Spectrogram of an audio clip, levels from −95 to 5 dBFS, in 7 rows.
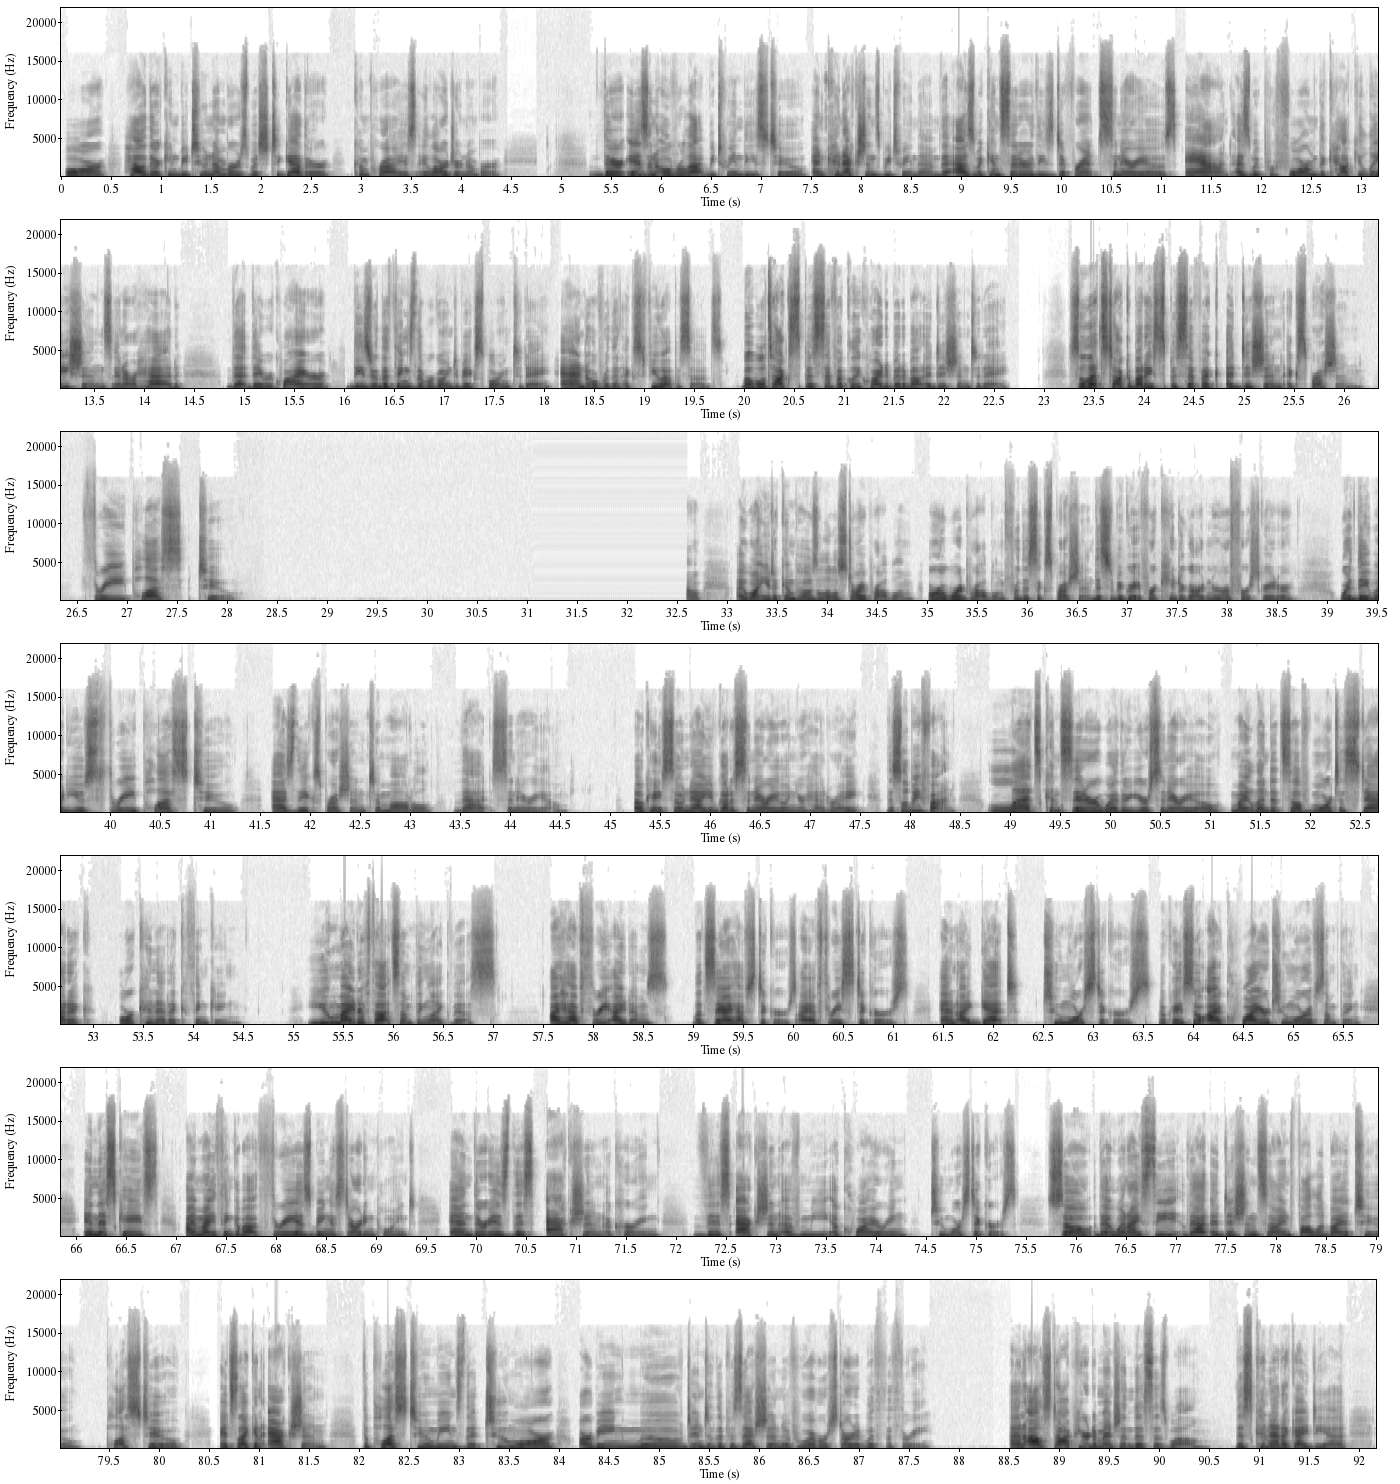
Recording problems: audio freezing; at 31 s for 1.5 s

